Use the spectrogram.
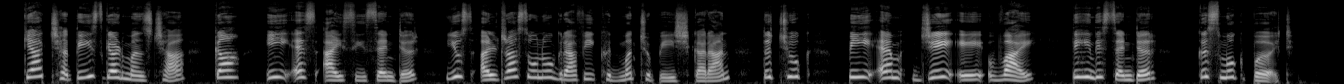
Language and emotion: Kashmiri, neutral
